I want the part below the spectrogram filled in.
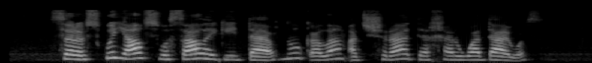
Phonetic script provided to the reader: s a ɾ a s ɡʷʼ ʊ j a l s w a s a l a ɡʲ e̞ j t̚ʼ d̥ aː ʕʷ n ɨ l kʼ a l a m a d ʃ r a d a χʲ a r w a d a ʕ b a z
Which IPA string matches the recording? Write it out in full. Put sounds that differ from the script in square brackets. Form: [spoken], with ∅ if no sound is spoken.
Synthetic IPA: s a ɾ a s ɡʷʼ ʊ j a l s w a s a l a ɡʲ e̞ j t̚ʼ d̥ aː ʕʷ n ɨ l kʼ a l a m a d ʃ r a d a χʲ a r w a d a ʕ [w] a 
